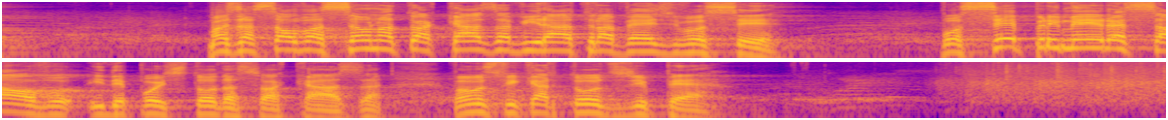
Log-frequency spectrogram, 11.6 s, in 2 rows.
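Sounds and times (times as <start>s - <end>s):
speech: 1.0s - 4.0s, 4.7s - 9.5s
audience applauding: 10.5s - 11.6s.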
